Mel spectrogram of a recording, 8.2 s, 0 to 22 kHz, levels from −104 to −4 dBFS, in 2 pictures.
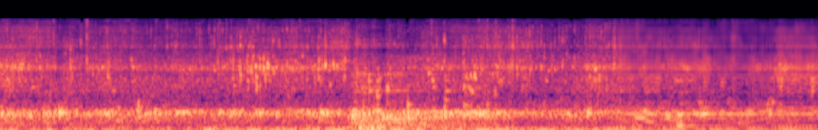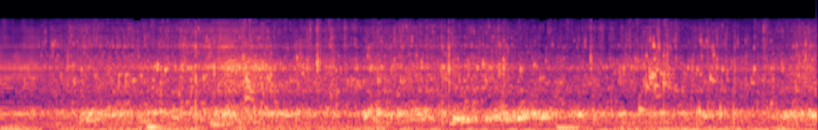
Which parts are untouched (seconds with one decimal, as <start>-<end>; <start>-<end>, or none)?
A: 0.0-3.1; 4.3-8.2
